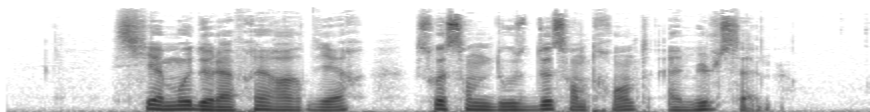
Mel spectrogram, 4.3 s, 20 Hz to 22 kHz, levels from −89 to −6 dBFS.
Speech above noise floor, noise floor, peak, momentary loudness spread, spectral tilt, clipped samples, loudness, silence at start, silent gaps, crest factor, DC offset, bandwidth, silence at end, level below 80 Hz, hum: 29 dB; -59 dBFS; -12 dBFS; 8 LU; -5 dB/octave; under 0.1%; -30 LUFS; 0.55 s; none; 18 dB; under 0.1%; 16 kHz; 0.5 s; -52 dBFS; none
